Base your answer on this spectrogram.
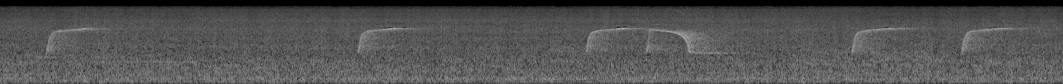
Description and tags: Song of a Screaming Piha, with a waterfall. This is actually a very common sound in some movies and TV shows about rainforests and jungles. Recorded with a Zoom H2.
